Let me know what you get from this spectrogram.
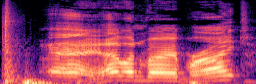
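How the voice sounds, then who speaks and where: A man's voice: high-pitched, very slow, sharp tone, slight background noise, exaggerated voice. An actor playing a flustered, deferential policeman who stammers, in an old radio crime drama. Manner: hesitant, stammering. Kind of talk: 1940s-50s radio crime drama acting.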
